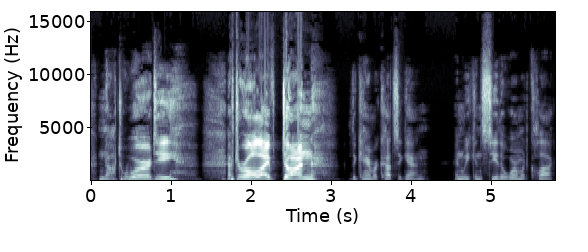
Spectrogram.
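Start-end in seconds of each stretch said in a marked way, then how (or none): 0.1-2.8 much louder, higher, furious outburst; shaking with anger. Acted. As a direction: scream it in wounded rage. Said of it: "quivering with rage".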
